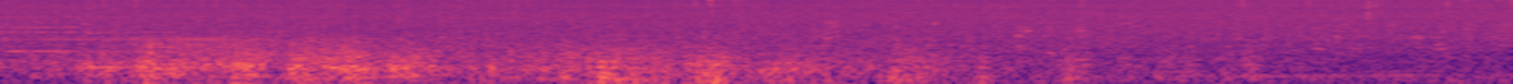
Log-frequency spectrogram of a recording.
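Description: Steady rain with a deep rumble of thunder that swells over the first few seconds and then fades, leaving the steady hiss of the rain.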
